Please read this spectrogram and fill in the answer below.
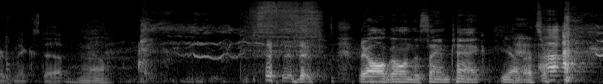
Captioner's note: laugh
